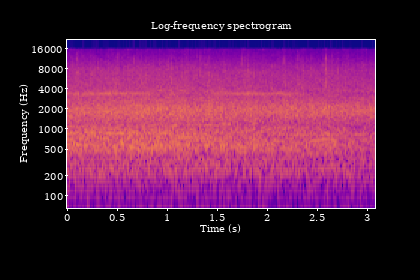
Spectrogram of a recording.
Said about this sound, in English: Give the Lord a big, big clap of praise.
